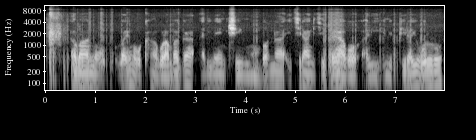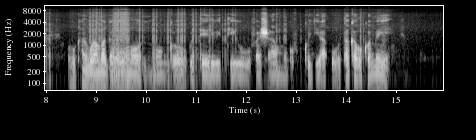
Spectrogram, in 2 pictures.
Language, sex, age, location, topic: Kinyarwanda, male, 18-24, Huye, health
